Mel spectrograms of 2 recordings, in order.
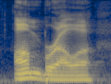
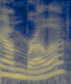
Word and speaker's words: umbrella: Is that how you say umbrella? Umbrella? Does he say it weird? Umbrella? Yeah, you put the emphasis on the wrong syllable.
